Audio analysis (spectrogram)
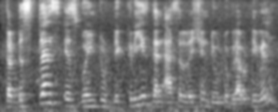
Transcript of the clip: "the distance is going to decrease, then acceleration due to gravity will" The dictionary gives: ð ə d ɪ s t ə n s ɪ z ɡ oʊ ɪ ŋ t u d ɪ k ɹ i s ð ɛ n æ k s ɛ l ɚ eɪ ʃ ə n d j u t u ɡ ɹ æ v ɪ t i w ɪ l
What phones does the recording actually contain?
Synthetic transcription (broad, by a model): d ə d ɪ s t ə n s ɪ z ɡ oʊ ɪ ŋ t u d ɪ k ɹ i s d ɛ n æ s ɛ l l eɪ ʃ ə n d j u t u ɡ ɹ æ v ɪ t i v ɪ l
